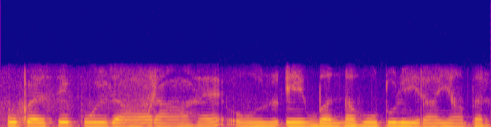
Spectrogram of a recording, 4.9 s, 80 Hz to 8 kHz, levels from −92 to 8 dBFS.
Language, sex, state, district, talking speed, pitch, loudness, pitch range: Hindi, female, Rajasthan, Jaipur, 185 wpm, 200 Hz, -15 LUFS, 195-205 Hz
